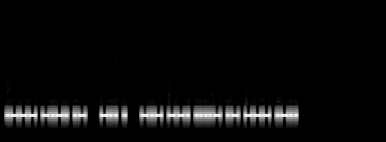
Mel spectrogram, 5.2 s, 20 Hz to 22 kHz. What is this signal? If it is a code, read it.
Morse code, heard as a keyed tone, about 40 wpm, 700 Hz. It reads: JCA DE KG4AOL
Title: USA Callsign DE Callsign - 6 Characters - 40wpm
